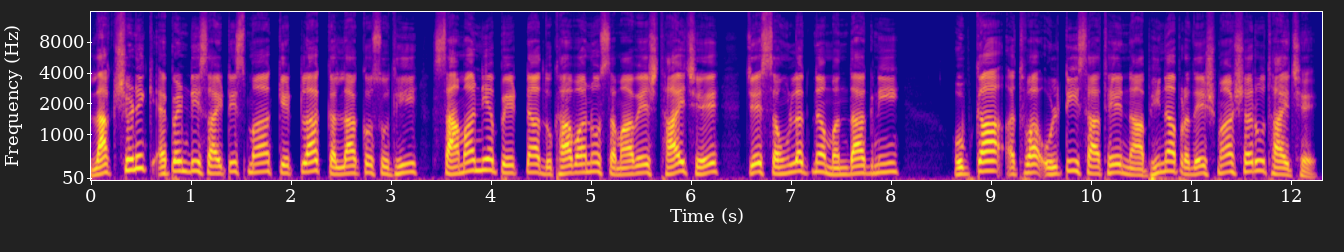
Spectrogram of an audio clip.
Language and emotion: Gujarati, neutral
